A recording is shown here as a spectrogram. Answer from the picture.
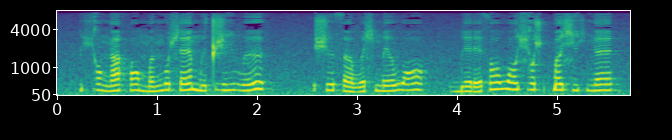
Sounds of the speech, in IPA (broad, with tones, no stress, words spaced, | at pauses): çɔ˥˩ŋa˥˧hɔ˥˩ mɐ˨˥ŋo˥˧ɬ ɾɛ˧˥˧mɨ˨˥tʒi˧˥˧ βɘ˧˥˧ | ʃɨ˧˥˧θɐ˨˩ vɘ˧˥˧ɬme˨˥ə̯vɔ˧˥˧ | ɡ͡be˨˩ɾe˥˧θɔ˥ βɔ˧˥˧ɕɔ˥˩ʃ k͡pɐ˥˧ɕɨ˧˥˧ç ŋɛ˥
